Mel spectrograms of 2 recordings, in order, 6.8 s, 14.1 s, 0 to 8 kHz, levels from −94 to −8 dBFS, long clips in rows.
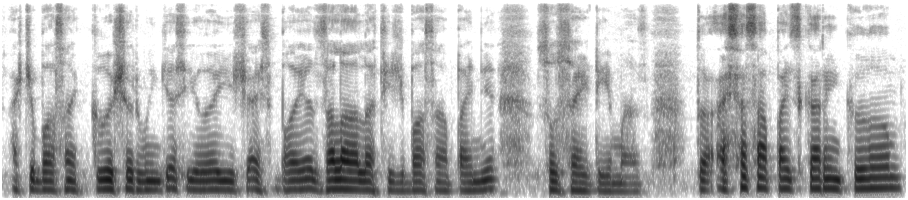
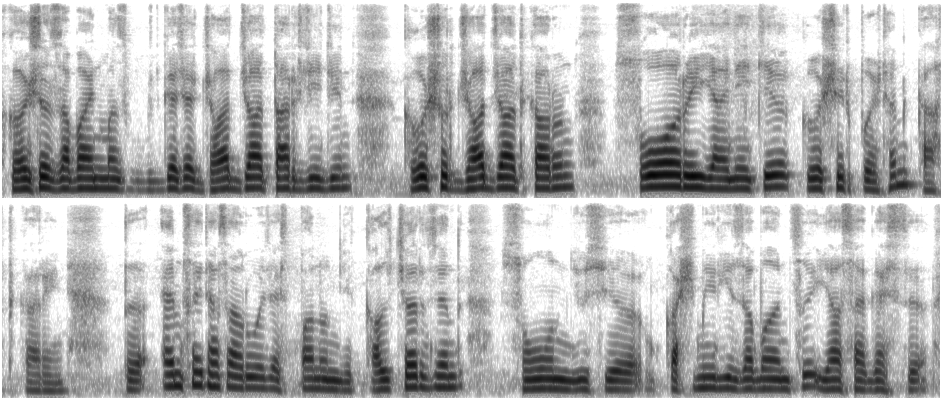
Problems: constant background noise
